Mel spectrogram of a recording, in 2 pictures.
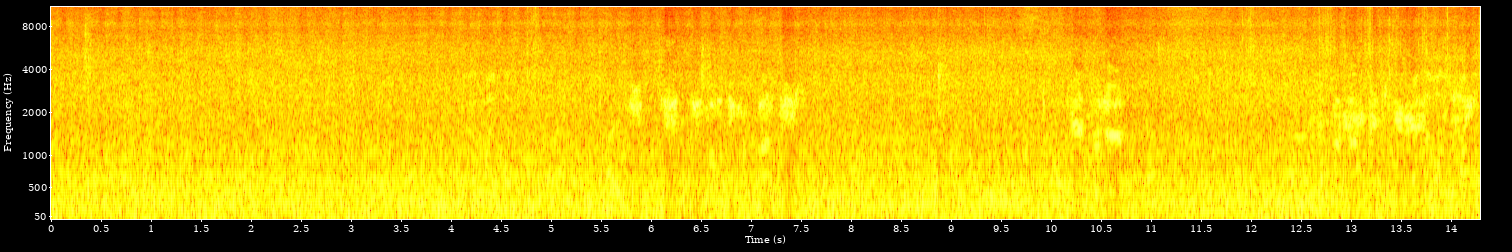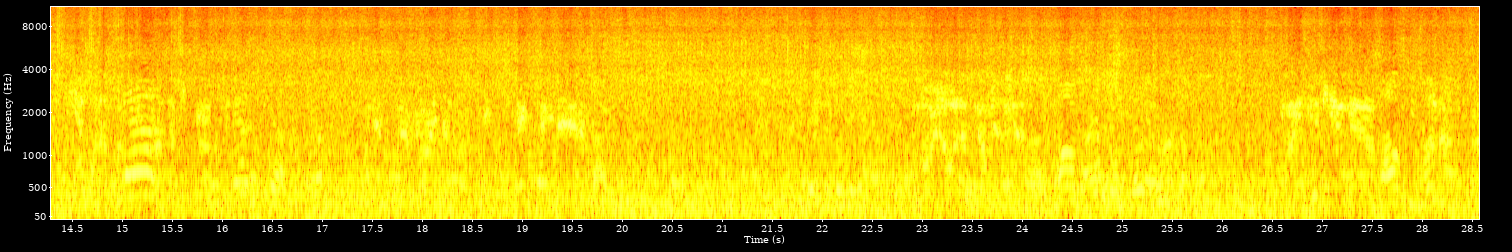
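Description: Scattered distant voices calling out over a loud, steady background noise.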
